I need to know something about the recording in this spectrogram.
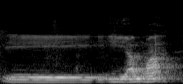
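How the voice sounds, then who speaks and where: A football coach with a Portuguese accent answers questions in careful, halting French, pausing on fillers and restarting phrases. His voice sits low and has a warm, mellow tone. The room around him is echoey. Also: little pitch movement. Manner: measured, halting non-native French with many fillers and restarts. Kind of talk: post-match press conference.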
